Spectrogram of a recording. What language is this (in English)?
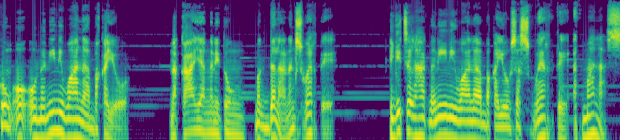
Filipino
